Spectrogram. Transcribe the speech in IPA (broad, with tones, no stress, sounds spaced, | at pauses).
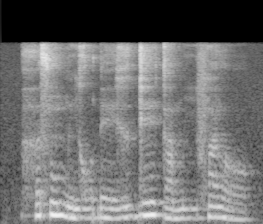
h ə˦ s ũ˦ m ĩ˨ ɣ o˨ ɗ eː˨ ɣ ɨ˧ ɡ eː˦ ɡ a˨ m iː˨ f ã˦ l ɔ˨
